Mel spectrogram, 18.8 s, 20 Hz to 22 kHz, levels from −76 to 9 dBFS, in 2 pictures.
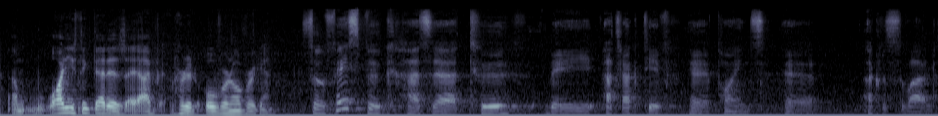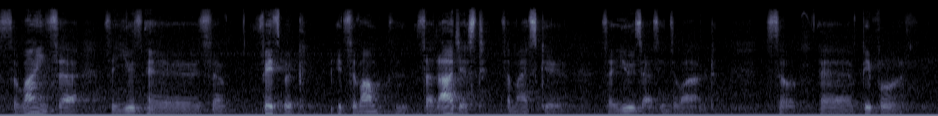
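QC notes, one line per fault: Throughout, DC offset: something upstream of the output has added a constant voltage, so the entire waveform rides about -29 dBFS away from zero. You can't hear the shift as a tone or a hum. It shows up as steady energy at 0 Hz at the very bottom of the spectrum, and it eats into headroom, so peaks on one side reach clipping sooner than they should.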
